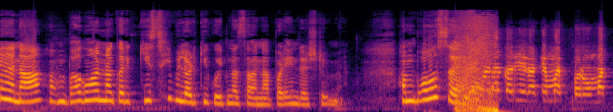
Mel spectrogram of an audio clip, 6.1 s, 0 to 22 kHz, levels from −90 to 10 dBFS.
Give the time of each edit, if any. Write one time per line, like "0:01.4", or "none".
0:04.8

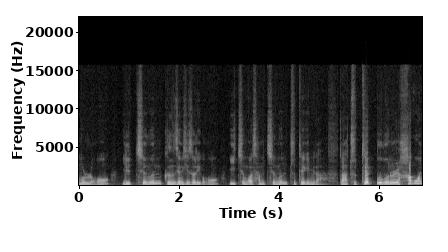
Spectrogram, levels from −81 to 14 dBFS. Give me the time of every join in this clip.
0:02.8
0:04.9

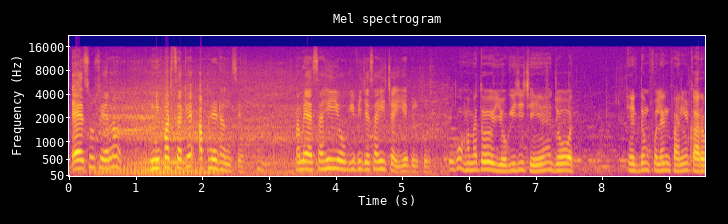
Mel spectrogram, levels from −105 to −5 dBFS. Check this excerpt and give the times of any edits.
0:05.6

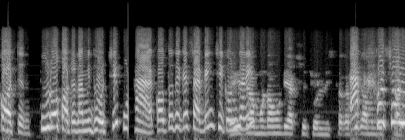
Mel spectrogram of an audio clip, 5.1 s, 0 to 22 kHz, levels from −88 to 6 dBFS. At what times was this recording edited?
0:01.6

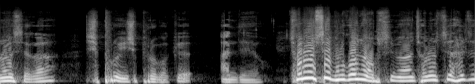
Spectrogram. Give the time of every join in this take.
none

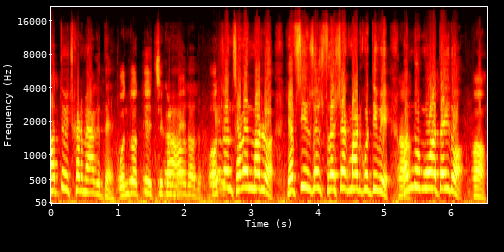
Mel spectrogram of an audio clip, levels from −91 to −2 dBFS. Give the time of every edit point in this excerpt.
0:02.7

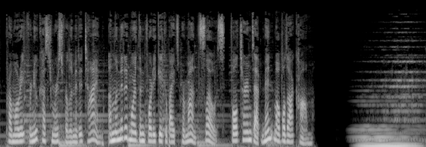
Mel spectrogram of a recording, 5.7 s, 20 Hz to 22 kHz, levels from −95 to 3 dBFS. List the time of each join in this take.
0:04.6

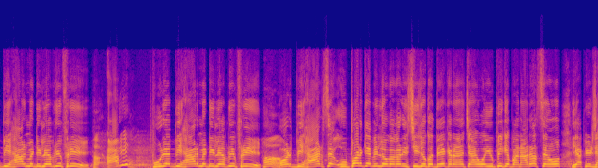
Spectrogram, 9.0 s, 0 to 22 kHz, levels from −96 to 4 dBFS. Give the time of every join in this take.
none

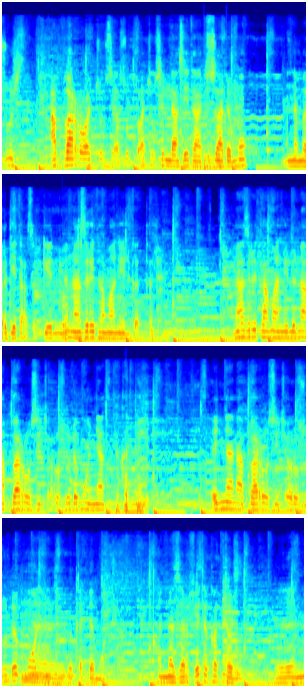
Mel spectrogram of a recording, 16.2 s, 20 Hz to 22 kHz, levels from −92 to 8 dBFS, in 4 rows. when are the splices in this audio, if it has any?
0:02.8
0:04.9
0:12.6

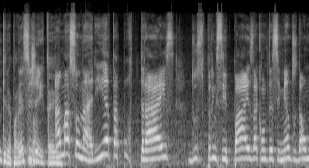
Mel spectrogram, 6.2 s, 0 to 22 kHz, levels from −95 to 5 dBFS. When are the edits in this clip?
0:01.0

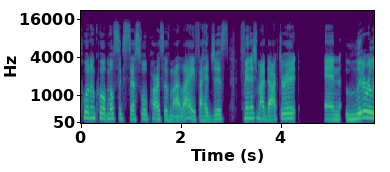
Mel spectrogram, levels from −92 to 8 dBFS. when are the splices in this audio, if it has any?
none

